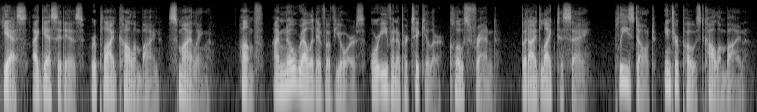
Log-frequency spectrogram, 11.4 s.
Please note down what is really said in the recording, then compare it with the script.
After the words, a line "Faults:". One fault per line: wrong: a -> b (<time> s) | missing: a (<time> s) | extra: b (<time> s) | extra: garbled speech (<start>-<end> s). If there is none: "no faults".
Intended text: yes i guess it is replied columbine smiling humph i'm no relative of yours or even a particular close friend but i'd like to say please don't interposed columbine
yes i guess it is replied columbine smiling humph i'm no relative of yours or even a particular close friend but i'd like to say please don't interposed columbine
Faults:
no faults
